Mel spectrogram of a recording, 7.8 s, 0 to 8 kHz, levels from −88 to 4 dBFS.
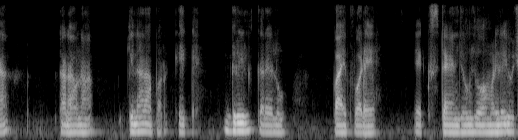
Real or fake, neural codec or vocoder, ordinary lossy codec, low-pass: fake; codec, 24 kHz, 3 kbps, HILCodec; none; 7.2 kHz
